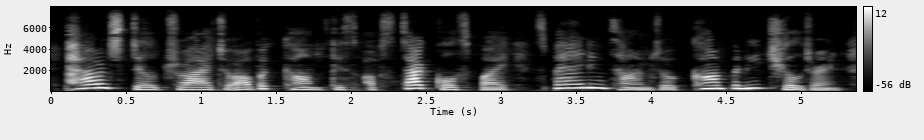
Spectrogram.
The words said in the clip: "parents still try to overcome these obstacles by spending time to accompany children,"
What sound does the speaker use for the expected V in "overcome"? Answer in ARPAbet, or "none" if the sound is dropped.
V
